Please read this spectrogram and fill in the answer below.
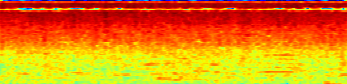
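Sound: heavy rain falling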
